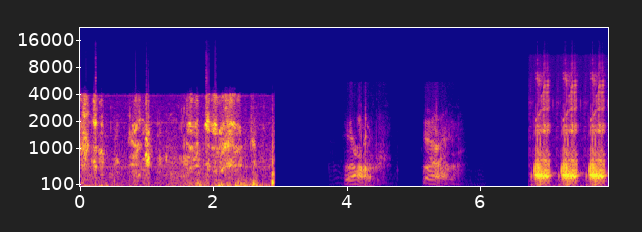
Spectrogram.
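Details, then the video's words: Pigs on a farm: a mixed, noisy stretch of overlapping grunts at first, then two separate low grunts, and finally three quick, evenly spaced grunts close together. "O SOM DOS PORCOS é inconfundível!"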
